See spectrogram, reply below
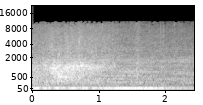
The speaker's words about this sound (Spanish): Fuera, de un coche baja el subcomisario Duane con ademán decidido y mostrando su placa en alto.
